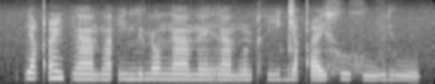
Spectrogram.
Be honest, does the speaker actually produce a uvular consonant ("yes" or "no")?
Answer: yes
